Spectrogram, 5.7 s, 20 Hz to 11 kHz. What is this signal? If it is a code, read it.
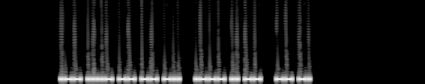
Morse code, heard as a keyed tone, about 40 wpm, 700 Hz. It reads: W4MMD JIM MN
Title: K1USN SST QSO Practice - 40wpm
